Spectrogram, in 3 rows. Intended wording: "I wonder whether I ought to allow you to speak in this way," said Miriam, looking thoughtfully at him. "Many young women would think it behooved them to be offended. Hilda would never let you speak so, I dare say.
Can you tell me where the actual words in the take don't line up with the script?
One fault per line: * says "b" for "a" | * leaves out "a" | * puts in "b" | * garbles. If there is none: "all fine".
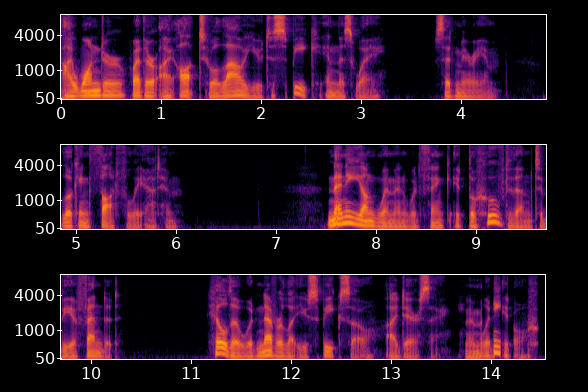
* garbles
